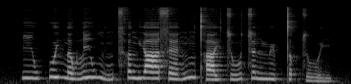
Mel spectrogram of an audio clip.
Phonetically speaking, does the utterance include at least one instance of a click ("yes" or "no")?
no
